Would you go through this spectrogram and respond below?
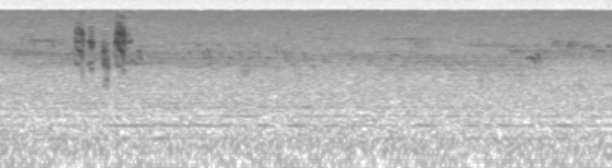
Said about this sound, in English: The doe still walking in front of you, leading the way on this path, meandering through the tall trees, hearing the birds and the trickling of a stream, the sounds of the forest.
